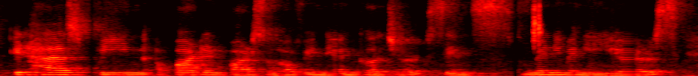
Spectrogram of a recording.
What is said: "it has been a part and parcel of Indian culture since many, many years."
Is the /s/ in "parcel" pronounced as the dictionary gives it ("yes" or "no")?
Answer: yes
